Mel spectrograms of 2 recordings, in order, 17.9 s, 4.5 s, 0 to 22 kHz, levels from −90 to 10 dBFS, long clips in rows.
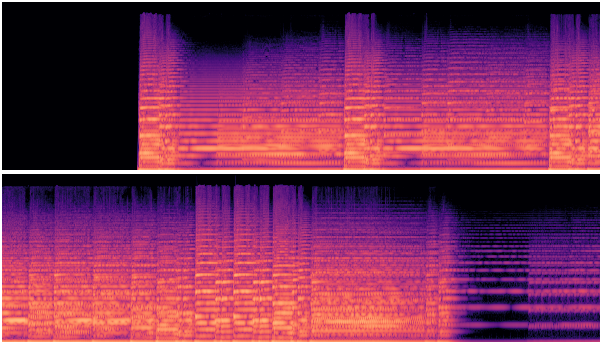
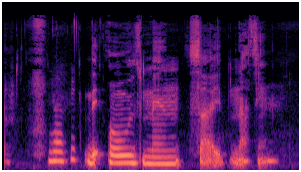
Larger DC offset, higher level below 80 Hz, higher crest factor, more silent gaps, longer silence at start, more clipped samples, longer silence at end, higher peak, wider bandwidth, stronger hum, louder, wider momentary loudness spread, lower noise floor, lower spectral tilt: first, 10% vs under 0.1%; first, -40 dBFS vs -52 dBFS; second, 12 dB vs 18 dB; neither; first, 2 s vs 0.05 s; neither; second, 0 s vs 0.35 s; about the same, 0 dBFS vs -2 dBFS; about the same, 16 kHz vs 16 kHz; neither; first, -9 LUFS vs -20 LUFS; second, 9 LU vs 13 LU; about the same, -39 dBFS vs -39 dBFS; second, -4.5 dB/octave vs -6 dB/octave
